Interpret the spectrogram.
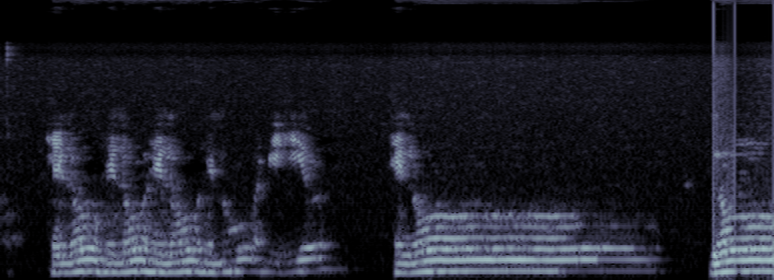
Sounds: Cough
